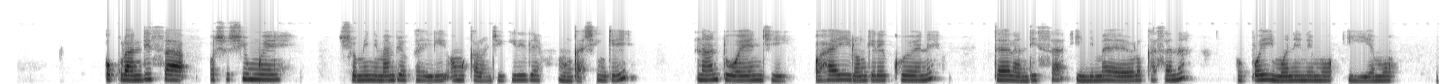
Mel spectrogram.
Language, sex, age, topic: Oshiwambo, female, 18-24, finance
